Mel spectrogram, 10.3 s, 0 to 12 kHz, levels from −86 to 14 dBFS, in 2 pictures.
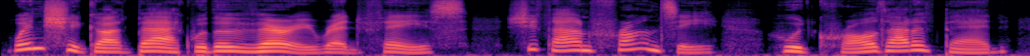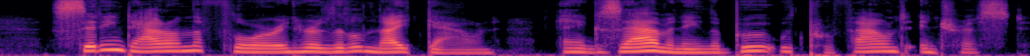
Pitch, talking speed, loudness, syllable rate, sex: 200 Hz, 200 wpm, -20 LUFS, 5.0 syllables/s, female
